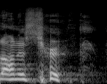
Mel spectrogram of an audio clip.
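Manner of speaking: usual speaking voice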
